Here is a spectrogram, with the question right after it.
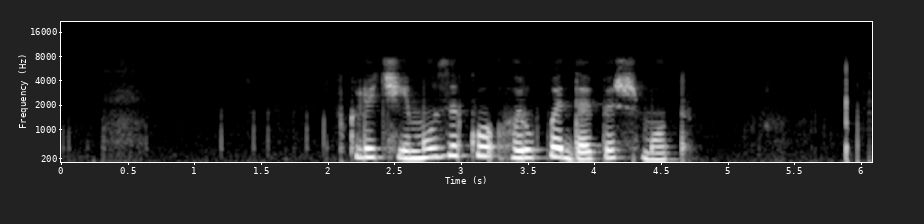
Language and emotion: Russian, neutral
